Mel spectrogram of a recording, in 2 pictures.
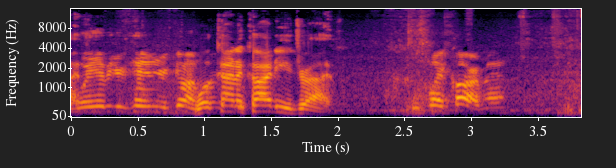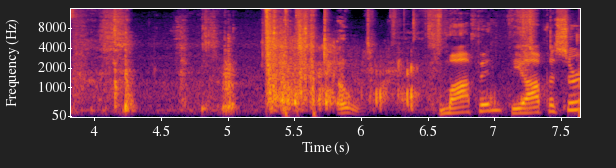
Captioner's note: gunshots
